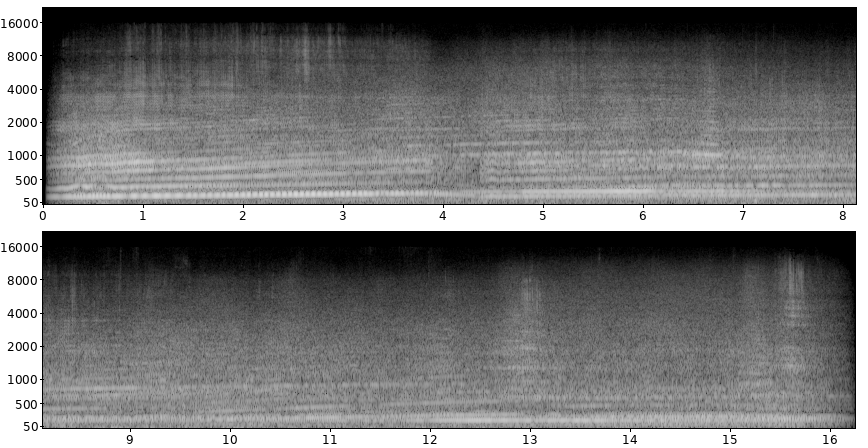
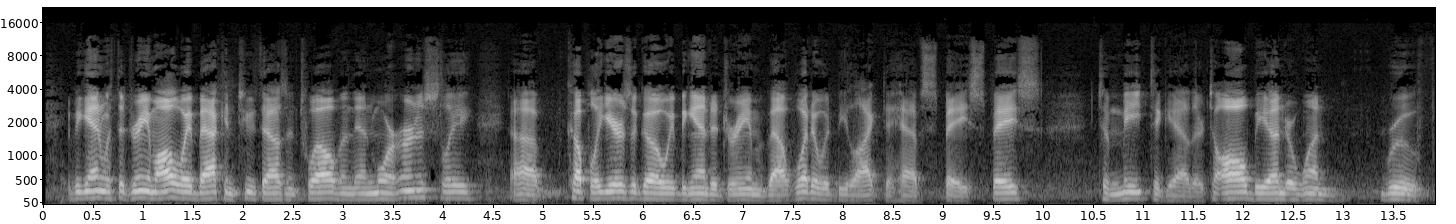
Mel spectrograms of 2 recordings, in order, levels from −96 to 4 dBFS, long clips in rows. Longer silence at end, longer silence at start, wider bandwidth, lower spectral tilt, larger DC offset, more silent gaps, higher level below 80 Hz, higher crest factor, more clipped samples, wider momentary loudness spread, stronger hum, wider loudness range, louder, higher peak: about the same, 0.05 s vs 0.15 s; second, 0.05 s vs 0.25 s; about the same, 12 kHz vs 12.5 kHz; first, -6.5 dB/octave vs -4.5 dB/octave; neither; neither; first, -42 dBFS vs -68 dBFS; about the same, 18 dB vs 22 dB; neither; second, 9 LU vs 13 LU; neither; about the same, 8 LU vs 6 LU; about the same, -22 LUFS vs -23 LUFS; about the same, -4 dBFS vs -2 dBFS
